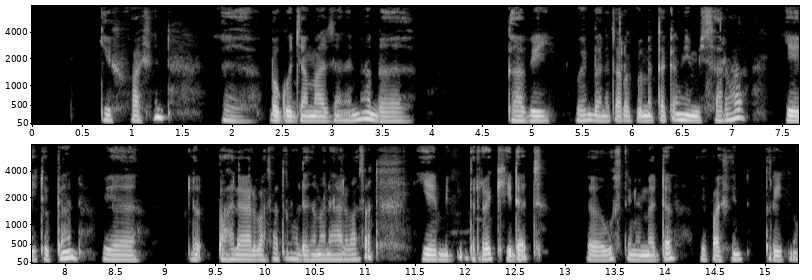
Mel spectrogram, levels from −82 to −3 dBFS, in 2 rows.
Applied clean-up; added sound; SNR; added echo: none; none; none; none.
